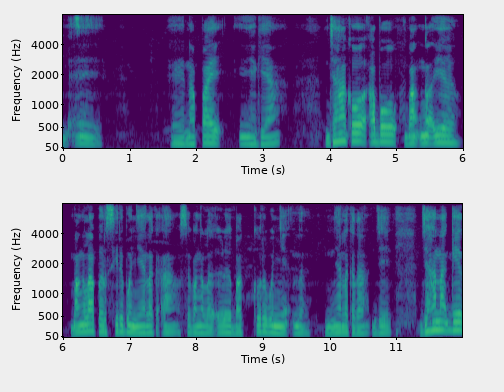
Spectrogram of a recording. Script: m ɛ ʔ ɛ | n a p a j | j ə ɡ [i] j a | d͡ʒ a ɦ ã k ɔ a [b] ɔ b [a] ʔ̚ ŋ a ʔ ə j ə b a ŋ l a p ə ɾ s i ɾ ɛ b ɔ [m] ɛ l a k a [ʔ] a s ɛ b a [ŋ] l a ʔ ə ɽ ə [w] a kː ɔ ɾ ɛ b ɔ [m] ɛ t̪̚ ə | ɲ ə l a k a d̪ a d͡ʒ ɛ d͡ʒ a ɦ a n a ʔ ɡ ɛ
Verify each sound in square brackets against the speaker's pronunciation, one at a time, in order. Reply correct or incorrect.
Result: incorrect, correct, correct, incorrect, correct, correct, incorrect, incorrect

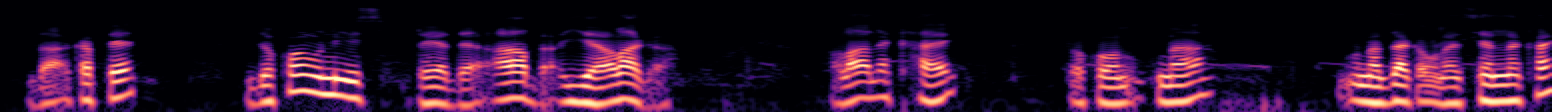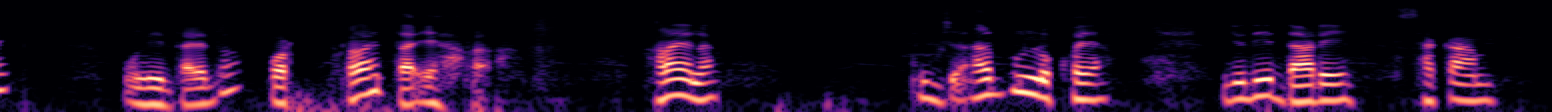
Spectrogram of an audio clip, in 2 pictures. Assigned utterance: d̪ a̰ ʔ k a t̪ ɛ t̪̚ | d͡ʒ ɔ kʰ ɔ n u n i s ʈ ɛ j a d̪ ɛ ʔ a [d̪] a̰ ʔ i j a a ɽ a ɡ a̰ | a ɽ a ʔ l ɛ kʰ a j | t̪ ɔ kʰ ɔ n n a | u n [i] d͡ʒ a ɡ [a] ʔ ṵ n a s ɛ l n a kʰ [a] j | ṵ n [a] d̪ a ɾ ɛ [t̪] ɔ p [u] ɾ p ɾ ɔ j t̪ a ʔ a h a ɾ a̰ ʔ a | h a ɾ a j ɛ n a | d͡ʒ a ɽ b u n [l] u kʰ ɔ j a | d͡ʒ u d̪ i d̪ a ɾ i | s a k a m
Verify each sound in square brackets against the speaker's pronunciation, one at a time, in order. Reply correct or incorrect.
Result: correct, incorrect, correct, correct, incorrect, incorrect, incorrect, correct

